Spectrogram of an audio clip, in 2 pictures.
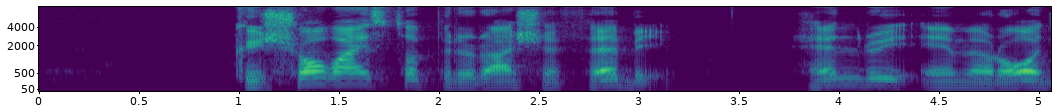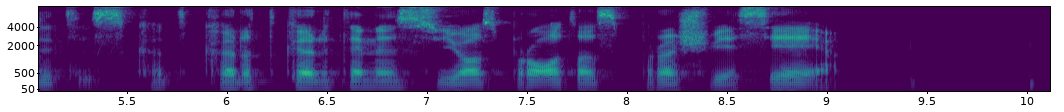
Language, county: Lithuanian, Vilnius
